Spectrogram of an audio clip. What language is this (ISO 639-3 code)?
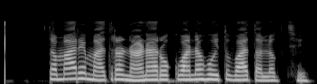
guj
